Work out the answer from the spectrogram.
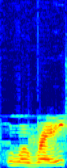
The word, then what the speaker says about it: LaRae: It's LaRae, and it's spelled L-A-R-A-E, and the last name is.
